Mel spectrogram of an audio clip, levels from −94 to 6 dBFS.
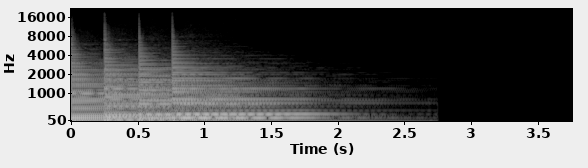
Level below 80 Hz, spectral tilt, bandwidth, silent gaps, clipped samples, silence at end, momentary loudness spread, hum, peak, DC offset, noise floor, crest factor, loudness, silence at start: -40 dBFS; -7.5 dB/octave; 10.5 kHz; none; under 0.1%; 1 s; 13 LU; none; -10 dBFS; under 0.1%; -64 dBFS; 18 dB; -28 LUFS; 0 s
